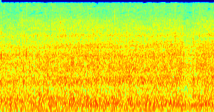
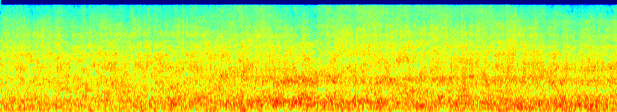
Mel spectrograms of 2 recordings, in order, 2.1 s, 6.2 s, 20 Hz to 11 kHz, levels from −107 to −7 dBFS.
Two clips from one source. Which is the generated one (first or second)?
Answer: second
